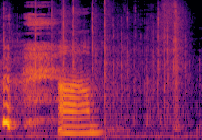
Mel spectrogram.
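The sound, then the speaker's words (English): Crinkling of a bag of Rob's Backstage Popcorn, a gluten-free snack with red pepper, onion, garlic, turmeric and carrot, with crisp crunching bits as it is eaten, a short muffled voiced murmur in the middle, then softer rustling fading out. “I might crunch a little bit. I was actually eating some up here.”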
